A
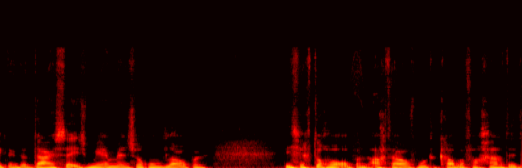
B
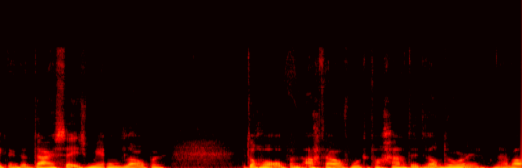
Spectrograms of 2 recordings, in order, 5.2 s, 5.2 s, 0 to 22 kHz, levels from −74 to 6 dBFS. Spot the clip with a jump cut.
B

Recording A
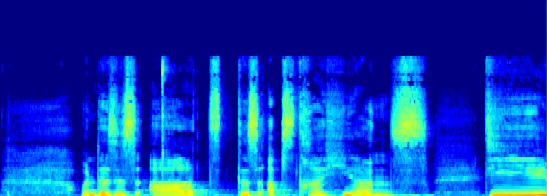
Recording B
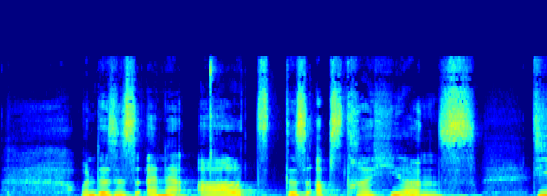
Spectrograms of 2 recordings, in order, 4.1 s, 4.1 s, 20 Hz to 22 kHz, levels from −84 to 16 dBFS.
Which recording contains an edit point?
A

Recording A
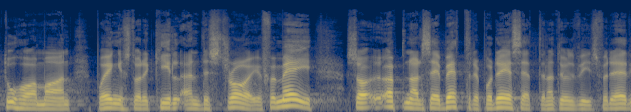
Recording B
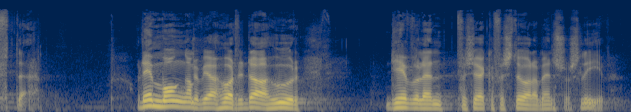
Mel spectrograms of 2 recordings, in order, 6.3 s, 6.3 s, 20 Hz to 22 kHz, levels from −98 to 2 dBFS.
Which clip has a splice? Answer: B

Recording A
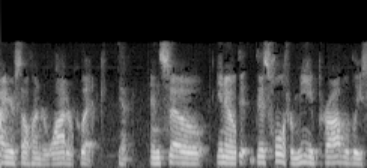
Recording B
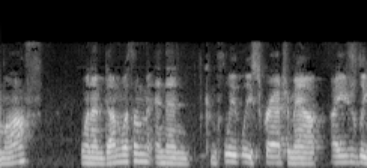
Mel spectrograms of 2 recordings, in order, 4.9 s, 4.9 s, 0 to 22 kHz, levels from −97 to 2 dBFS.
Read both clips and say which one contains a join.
A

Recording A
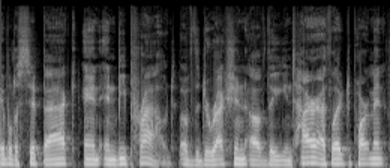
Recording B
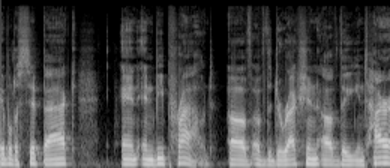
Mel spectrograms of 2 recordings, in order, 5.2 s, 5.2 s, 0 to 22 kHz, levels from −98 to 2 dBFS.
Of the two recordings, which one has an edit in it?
A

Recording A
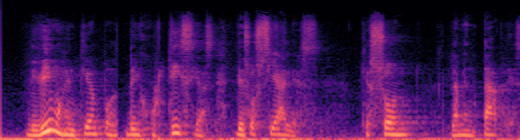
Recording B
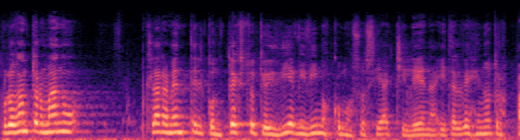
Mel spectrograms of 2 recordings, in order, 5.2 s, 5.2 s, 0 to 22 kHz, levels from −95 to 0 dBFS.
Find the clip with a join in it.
A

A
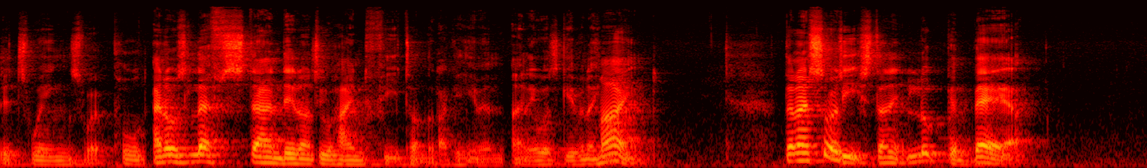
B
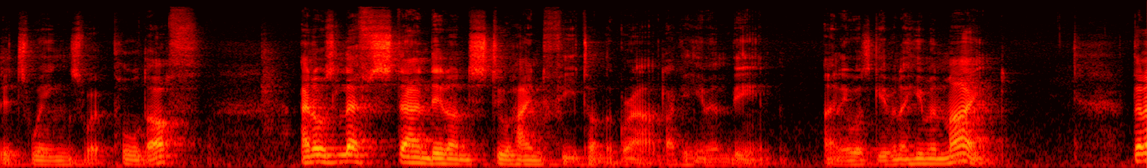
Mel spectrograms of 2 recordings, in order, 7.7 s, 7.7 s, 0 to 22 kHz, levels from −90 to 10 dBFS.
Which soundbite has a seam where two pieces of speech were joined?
A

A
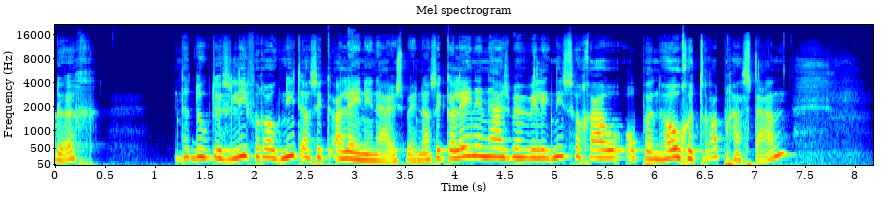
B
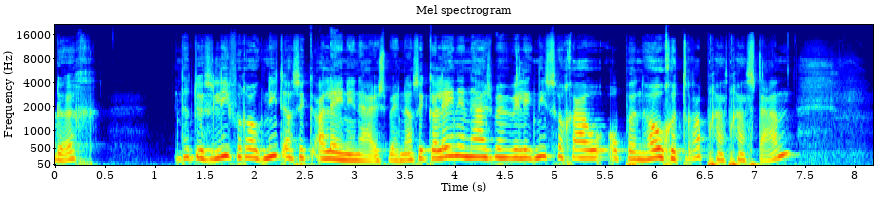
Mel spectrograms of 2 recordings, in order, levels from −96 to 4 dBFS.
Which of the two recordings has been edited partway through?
B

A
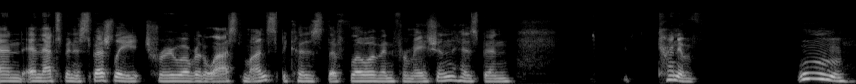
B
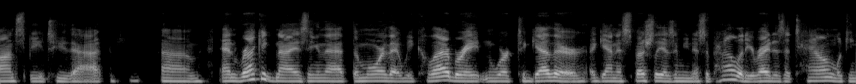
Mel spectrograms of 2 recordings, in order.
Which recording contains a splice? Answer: B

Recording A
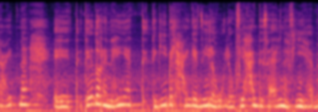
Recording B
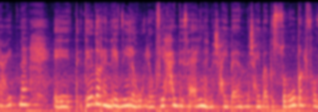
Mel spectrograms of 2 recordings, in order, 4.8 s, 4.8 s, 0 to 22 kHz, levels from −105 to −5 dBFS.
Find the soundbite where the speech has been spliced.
B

